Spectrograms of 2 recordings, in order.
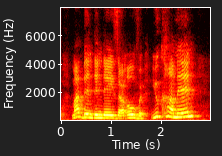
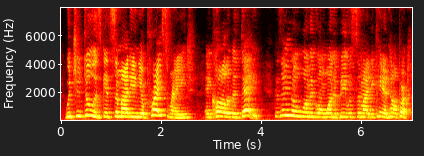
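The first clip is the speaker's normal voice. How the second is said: normal talking voice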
